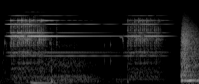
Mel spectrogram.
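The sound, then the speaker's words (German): A guest's mobile phone rings with bright, buzzy electronic bursts, two long rings separated by a short pause, followed by a brief noisy clunk at the end; the call goes unanswered. No one speaks. “Ihr Handy, Frau Solfrank. Es hat doch noch mal geklingelt”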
